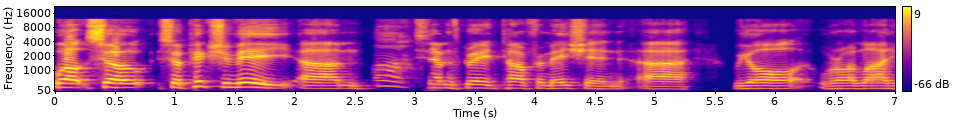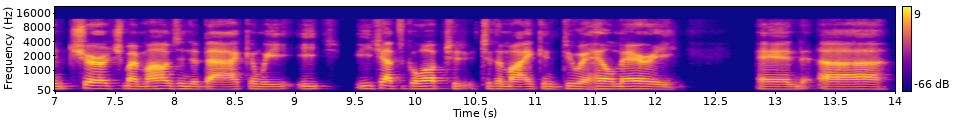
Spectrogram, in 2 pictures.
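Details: Life-long stuttering in an adult man, which he describes as a neurological condition that gets tougher when he is tired.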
